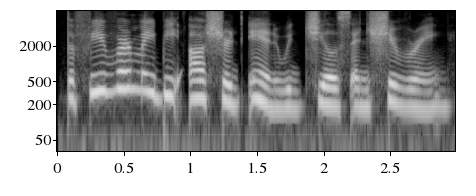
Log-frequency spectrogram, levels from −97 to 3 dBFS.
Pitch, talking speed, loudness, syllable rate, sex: 240 Hz, 200 wpm, -18 LUFS, 5.7 syllables/s, female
